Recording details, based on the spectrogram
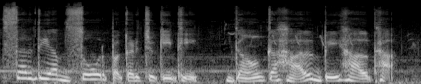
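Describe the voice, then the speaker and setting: A woman's voice: lowish voice, very animated, slow pace. A woman reading scripted story narration in a storyteller's style. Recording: music behind the voice.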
